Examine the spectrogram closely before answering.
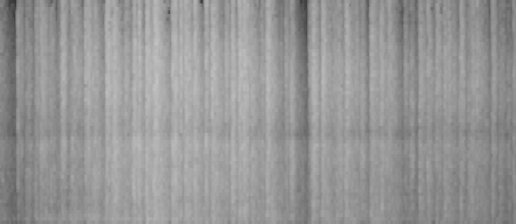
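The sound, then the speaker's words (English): Taliban security forces fire guns above the heads of protesting Afghan women to disperse them, producing a loud, dense and continuous crackle of rapid shots with no voices heard. “This rare show of defiance came to an abrupt halt when Taliban security forces opened fire above the women's heads to disperse them.”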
